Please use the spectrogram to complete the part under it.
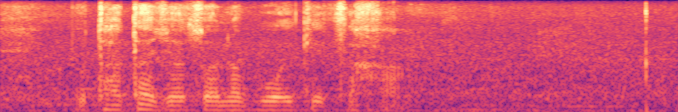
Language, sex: Tswana, male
